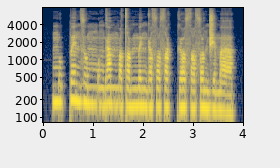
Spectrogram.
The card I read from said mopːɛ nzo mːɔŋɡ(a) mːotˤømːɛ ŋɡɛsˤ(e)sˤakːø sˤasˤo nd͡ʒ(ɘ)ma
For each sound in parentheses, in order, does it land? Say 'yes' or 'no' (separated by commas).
yes, no, no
